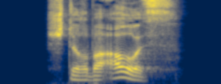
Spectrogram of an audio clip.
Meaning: first/third-person singular subjunctive II of aussterben
- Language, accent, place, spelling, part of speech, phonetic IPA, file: German, Germany, Berlin, stürbe aus, verb, [ˌʃtʏʁbə ˈaʊ̯s], De-stürbe aus.ogg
